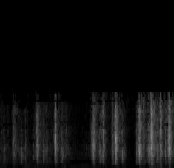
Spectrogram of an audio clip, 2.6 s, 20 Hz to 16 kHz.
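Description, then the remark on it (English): Rapid clacking of a portable typewriter on a desk in a living room, typed by someone wearing gloves, keys striking in quick irregular bursts with brief pauses, moderately loud with no voices. “At 9:15, I was sitting in front of the portable typewriter on the desk in her living room. I left my gloves on while I typed.”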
